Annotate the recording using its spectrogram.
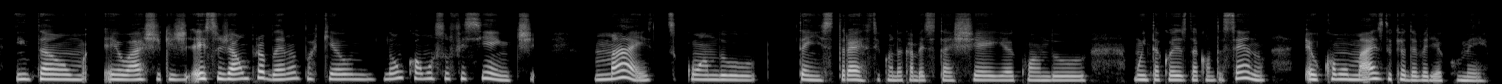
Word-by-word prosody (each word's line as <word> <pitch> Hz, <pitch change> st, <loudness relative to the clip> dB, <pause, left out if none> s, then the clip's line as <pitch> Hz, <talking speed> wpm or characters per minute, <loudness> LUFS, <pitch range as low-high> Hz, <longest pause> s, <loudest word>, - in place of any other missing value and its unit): Então 235 Hz, -2 st, +3 dB, 0.2 s
eu 225 Hz, -1 st, +2 dB
acho 230 Hz, +2 st, +1 dB
que 230 Hz, -, -2 dB
j 220 Hz, 0 st, -3 dB
isso 265 Hz, -1 st, +3 dB
já 245 Hz, -, +6 dB
é 245 Hz, -, +5 dB
um 270 Hz, -, +1 dB
problema, 260 Hz, -2 st, +1 dB
porque 250 Hz, 0 st, -5 dB
eu 235 Hz, -1 st, -1 dB
não 255 Hz, +4 st, 0 dB
como 270 Hz, -2 st, -2 dB
o -, -, -4 dB
suficiente, 260 Hz, -6 st, -3 dB, 0.6 s
mas 240 Hz, -1 st, +3 dB, 0.3 s
quando 215 Hz, -3 st, 0 dB, 0.4 s
tem 210 Hz, -4 st, +1 dB
estresse, 210 Hz, +1 st, 0 dB
quando 195 Hz, -2 st, -3 dB
a 195 Hz, -, -3 dB
cabeça 195 Hz, 0 st, -4 dB
tá 195 Hz, -1 st, -2 dB
cheia, 195 Hz, 0 st, -1 dB
quando 190 Hz, 0 st, -2 dB, 0.5 s
muita 215 Hz, -1 st, 0 dB
coisa 205 Hz, -1 st, +1 dB
tá 205 Hz, -, -1 dB
acontecendo, 205 Hz, +3 st, -1 dB, 0.4 s
eu 230 Hz, -1 st, +4 dB
como 235 Hz, +1 st, +1 dB
mais 255 Hz, +4 st, +4 dB
do 250 Hz, -, -3 dB
que 230 Hz, -, -2 dB
eu 220 Hz, -, +2 dB
deveria 190 Hz, -1 st, 0 dB
comer. 180 Hz, -3 st, -4 dB
220 Hz, 150 wpm, -21 LUFS, 200-245 Hz, 0.6 s, já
